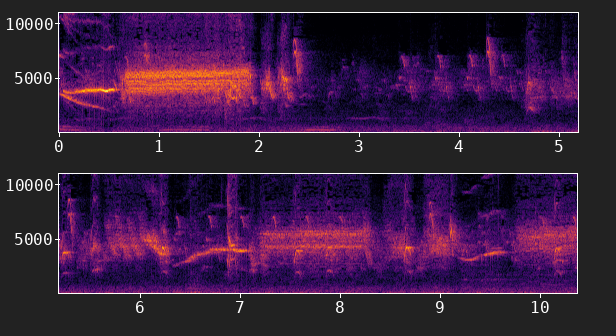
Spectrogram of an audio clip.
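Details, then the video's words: Sparrow chirping near nest-building weaver birds, opening with a loud two-second burst of massed high chirps, then scattered quicker tweets and short upslurred notes, with the chorus swelling again in the last few seconds. "Sparrow Chirping Sounds"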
